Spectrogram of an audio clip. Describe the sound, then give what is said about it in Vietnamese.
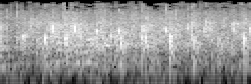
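An audience claps its hands in a thick, continuous patter that holds a fairly even loudness throughout. “Vỗ tay đi.”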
